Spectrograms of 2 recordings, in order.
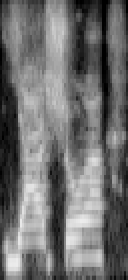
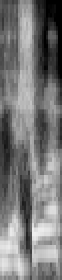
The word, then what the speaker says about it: Yeshua: Sabemos, mucha gente aprendió Yahshua, y así es como Michael dio sus primeras enseñanzas, pero luego aprendió más hebreo y ahora dice Yeshua, pero está bien, sabemos,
